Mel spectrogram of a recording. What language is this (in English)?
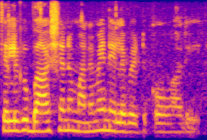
Telugu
